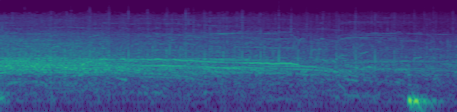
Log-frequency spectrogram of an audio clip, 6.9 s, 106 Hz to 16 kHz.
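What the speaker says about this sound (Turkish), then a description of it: "biraz daha bekleriz bir 15 dakikada diyenler alkışlasın." Concert crowd clapping and cheering in a dense, loud wash that holds steady throughout, with whoops and a voice over a PA system, gathered outdoors at a rain-delayed show.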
